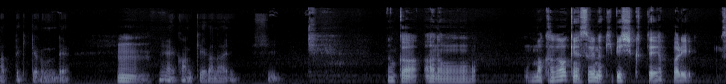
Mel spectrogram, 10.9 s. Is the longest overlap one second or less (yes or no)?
yes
